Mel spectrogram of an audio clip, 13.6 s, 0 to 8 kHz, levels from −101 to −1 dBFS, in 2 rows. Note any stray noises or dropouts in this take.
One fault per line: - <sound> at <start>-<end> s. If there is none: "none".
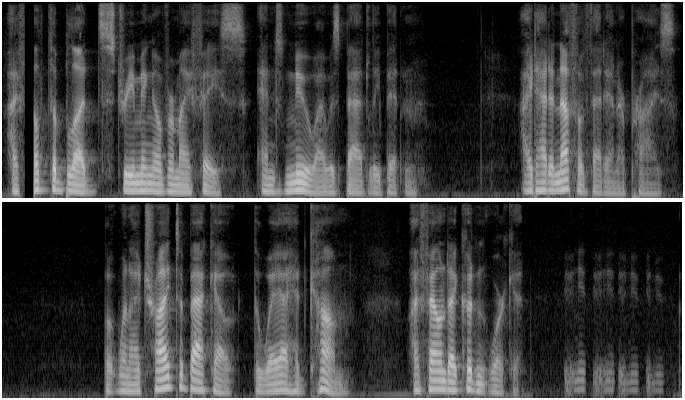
- dropout at 0.2-0.3 s
- laugh at 12.4-13.4 s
